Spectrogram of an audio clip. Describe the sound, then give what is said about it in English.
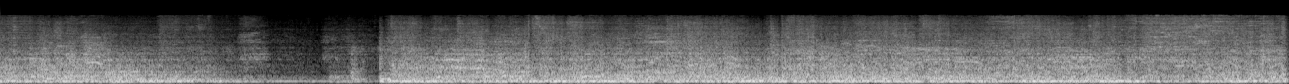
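Depth charge explosions fill a movie soundtrack, some from the front right, some from the front left and some from the rear, with a dense, loud roar and deep low rumble. It dips briefly, then a sudden blast brings it back, thundering without pause to the end. “Some explosions happening at the front right, some on the front left, some in the rear.”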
